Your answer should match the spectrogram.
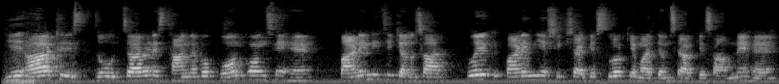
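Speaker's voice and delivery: ordinary delivery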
